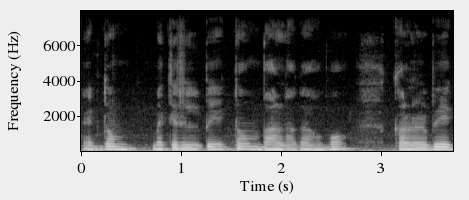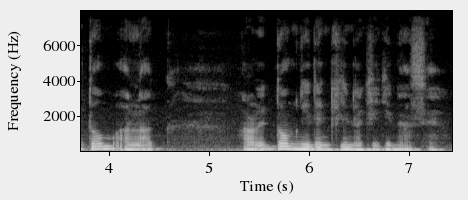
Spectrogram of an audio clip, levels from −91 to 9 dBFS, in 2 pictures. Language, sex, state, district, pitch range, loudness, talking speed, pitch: Nagamese, male, Nagaland, Kohima, 115-135 Hz, -16 LUFS, 155 wpm, 125 Hz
